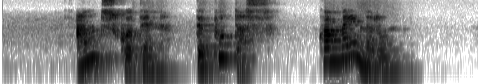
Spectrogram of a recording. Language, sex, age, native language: Icelandic, female, 40-49, Icelandic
